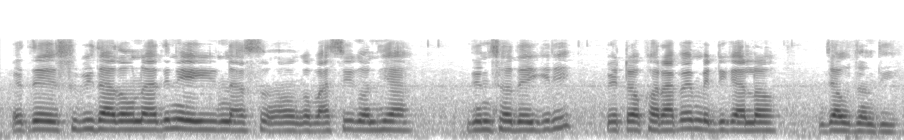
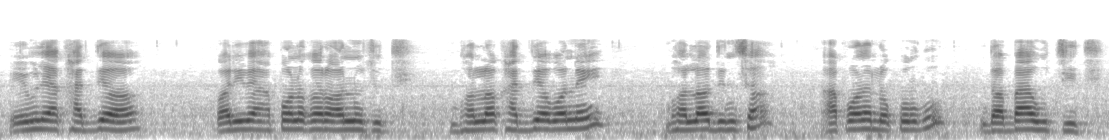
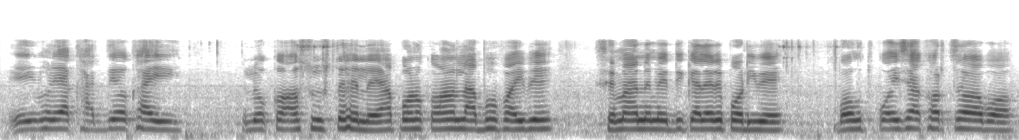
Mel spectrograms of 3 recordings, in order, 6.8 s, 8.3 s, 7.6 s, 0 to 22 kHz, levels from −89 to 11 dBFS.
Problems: none marked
